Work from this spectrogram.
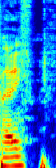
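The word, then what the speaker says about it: épée: E.P. White. Would that be a name? Are you trying to do Would be Epee? Yeah. Epee. Is that pronounced E.P.? No.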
